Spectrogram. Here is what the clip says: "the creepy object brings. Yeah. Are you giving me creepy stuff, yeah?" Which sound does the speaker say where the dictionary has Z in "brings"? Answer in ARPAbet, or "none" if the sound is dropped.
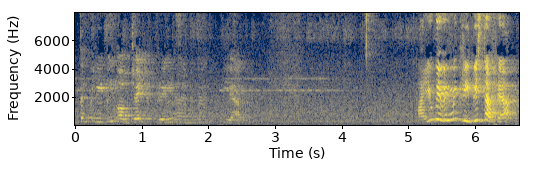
none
